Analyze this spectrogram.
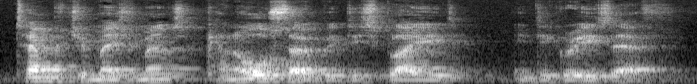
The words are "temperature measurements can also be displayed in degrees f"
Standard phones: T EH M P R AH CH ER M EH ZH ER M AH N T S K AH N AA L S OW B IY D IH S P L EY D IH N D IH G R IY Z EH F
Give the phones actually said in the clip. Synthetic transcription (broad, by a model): T EH M P R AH CH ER M EH ZH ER M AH N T K AH N AA L S OW B IY D IH S P L EY D IH N D IH G R IY Z EH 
